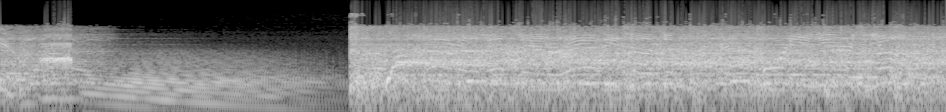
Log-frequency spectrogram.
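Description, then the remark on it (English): The baseball crowd at Turner Field stands and cheers as Randy Johnson is one out away from a perfect game: a short burst that fades away, then a loud, sustained roar with scattered whoops and shouts that carries on unbroken to the end. “He is one out away from a perfect game, and the crowd stands at Turner Field.”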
